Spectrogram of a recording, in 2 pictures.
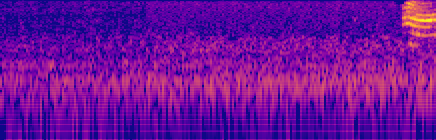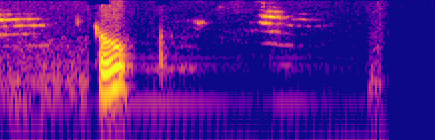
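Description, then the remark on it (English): A mother cat meows a few times in short, rising calls, one loud, others softer, over a low background hum; a person briefly speaks in between. “She's Emmy's like, like she's preach, meow- girl, preach.”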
